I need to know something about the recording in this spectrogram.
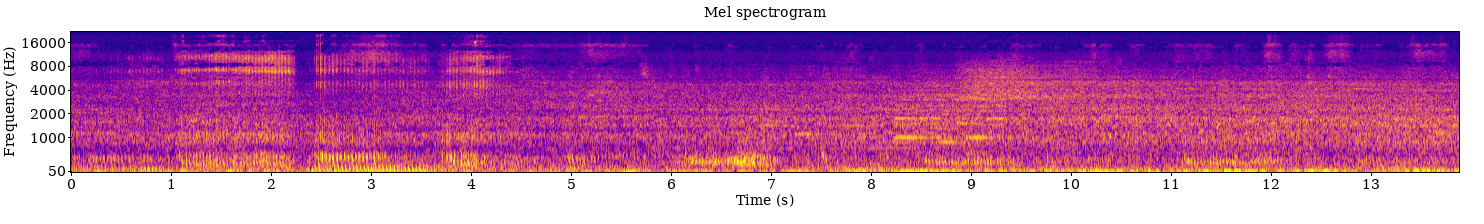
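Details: Loud, deep purring from a house cat busily kneading a blanket; the rumble rises and falls in repeated breath-paced waves every couple of seconds, with a soft rustle early on.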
